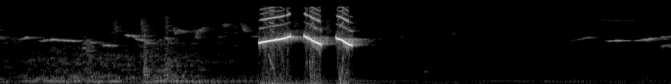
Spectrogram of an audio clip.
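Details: Orange-headed thrush, 'nraktak konslet' provoking song: soft faint twitters and low murmurs, then three loud, abrupt whistles in quick succession, the first rising and the next two sliding downward, before quiet notes resume.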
